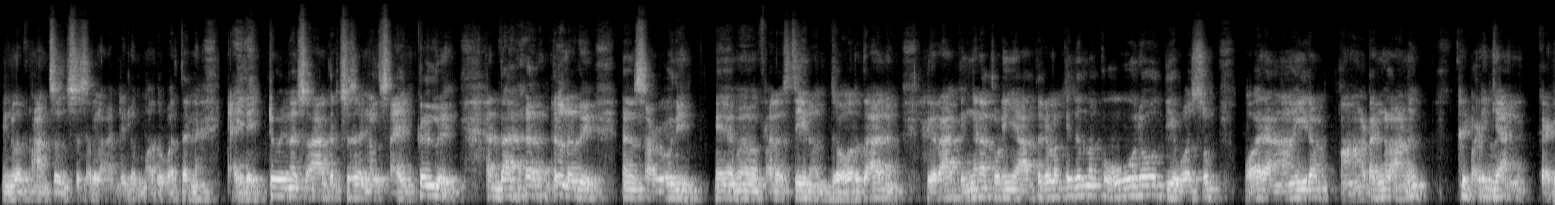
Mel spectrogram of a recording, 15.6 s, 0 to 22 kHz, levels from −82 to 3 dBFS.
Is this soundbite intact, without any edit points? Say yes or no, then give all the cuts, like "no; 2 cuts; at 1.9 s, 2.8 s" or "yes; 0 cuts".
yes; 0 cuts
